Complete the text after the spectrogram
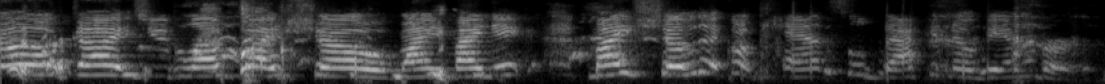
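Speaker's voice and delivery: loud, laughing announcement; loud plug. Real, not acted. Plugging his cancelled show, loud and laughing. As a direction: shout the plug to the room.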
